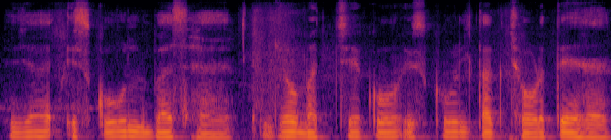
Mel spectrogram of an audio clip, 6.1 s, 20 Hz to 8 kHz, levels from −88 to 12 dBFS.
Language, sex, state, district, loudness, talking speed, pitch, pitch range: Hindi, male, Bihar, Madhepura, -26 LUFS, 110 wpm, 100 Hz, 95-105 Hz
